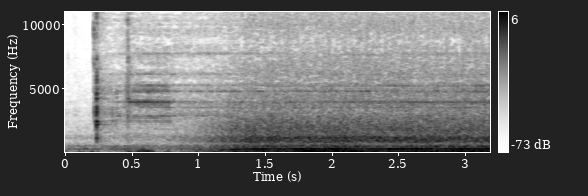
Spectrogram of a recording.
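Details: Thrift-store dehumidifier after tightening its loose motor, which had caused a horrible rattle: two switch clicks, then it spins up to a smooth, steady hum with no rattle; problem solved.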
